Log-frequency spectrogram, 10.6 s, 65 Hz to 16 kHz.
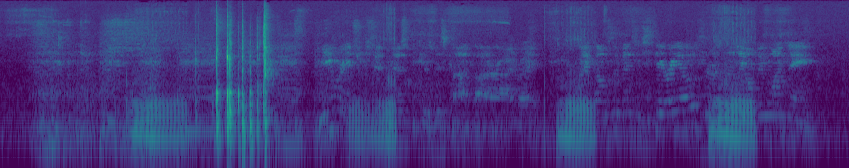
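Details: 9-week-old female boxer puppy sleeping and snoring; rhythmic low rumbling snores with each breath, interrupted by a brief burst of snorting. Snoring.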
